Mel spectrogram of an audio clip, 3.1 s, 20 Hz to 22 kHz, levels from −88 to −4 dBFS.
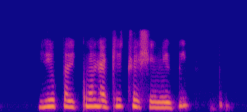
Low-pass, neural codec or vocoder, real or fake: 7.2 kHz; codec, 16 kHz, 1 kbps, FreqCodec, smaller model; fake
